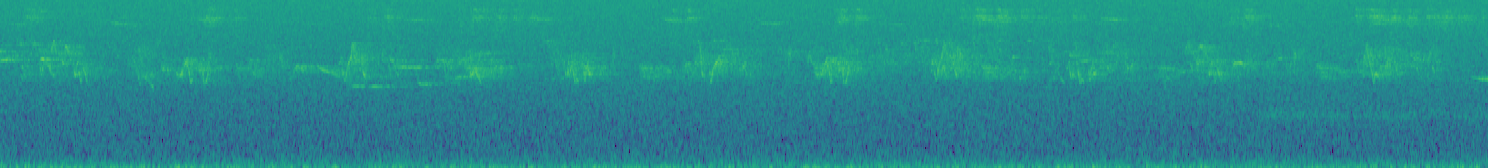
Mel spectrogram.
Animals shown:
Eastern Wood-Pewee (Contopus virens)
Hermit Thrush (Catharus guttatus)
Yellow-bellied Sapsucker (Sphyrapicus varius)
Red-eyed Vireo (Vireo olivaceus)

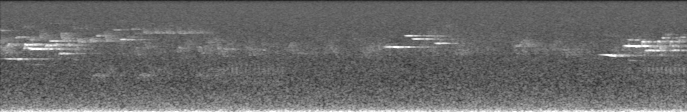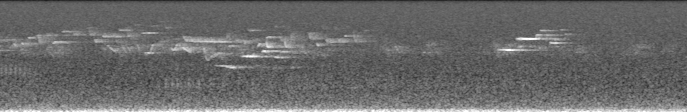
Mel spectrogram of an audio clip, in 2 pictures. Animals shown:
Hermit Thrush (Catharus guttatus)
Winter Wren (Troglodytes hiemalis)
American Crow (Corvus brachyrhynchos)
unknown woodpecker
Red-eyed Vireo (Vireo olivaceus)

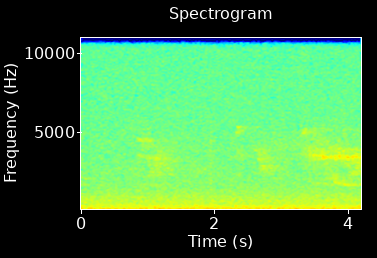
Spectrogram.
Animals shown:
Red-eyed Vireo (Vireo olivaceus)
Hairy Woodpecker (Dryobates villosus)

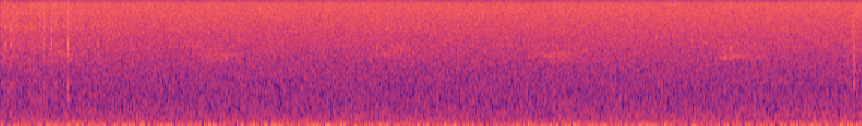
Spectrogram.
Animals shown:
Red-eyed Vireo (Vireo olivaceus)

